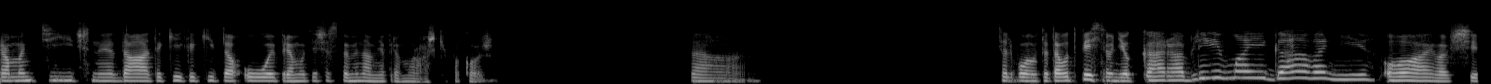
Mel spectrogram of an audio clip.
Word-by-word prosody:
романтичные, 175 Hz, -1 st, -2 dB
да, 165 Hz, +1 st, +3 dB
такие 170 Hz, +2 st, -4 dB
какие-то, 170 Hz, 0 st, -1 dB
ой, 170 Hz, -1 st, +1 dB
прям 155 Hz, -1 st, -1 dB
вот 155 Hz, +1 st, -6 dB
я 170 Hz, -, -6 dB
щас 165 Hz, 0 st, -9 dB
вспоминаю, 160 Hz, -1 st, -2 dB
у -, -, -3 dB
меня 145 Hz, 0 st, -5 dB
прям 140 Hz, -1 st, -9 dB
мурашки 130 Hz, -3 st, -5 dB
по -, -, -13 dB
коже. -, -, -10 dB, 2.0 s
Да. 150 Hz, -2 st, -6 dB, 2.6 s
С -, -, -18 dB
альбомом 170 Hz, -1 st, +2 dB
вот 155 Hz, +2 st, -2 dB
эта 170 Hz, +1 st, +5 dB
вот 175 Hz, 0 st, +1 dB
песня 210 Hz, -6 st, +4 dB
у -, -, -1 dB
неё: 165 Hz, 0 st, +3 dB
"Корабли 195 Hz, -, +1 dB
в 290 Hz, -, -5 dB
моей 305 Hz, -1 st, +1 dB
гавани". 255 Hz, -5 st, +1 dB
Ой, 180 Hz, -2 st, +4 dB
вообще! 150 Hz, +1 st, -1 dB
170 Hz, 125 wpm, -29 LUFS, 160-190 Hz, 2.6 s, эта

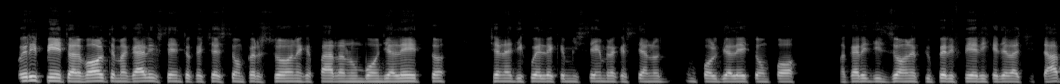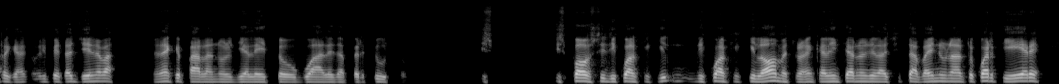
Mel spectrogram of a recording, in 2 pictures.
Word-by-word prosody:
Poi 165 Hz, -, +5 dB
ripeto 170 Hz, -4 st, +6 dB
a 140 Hz, -, +6 dB
volte 155 Hz, +3 st, +6 dB
magari 145 Hz, +2 st, +2 dB
sento 145 Hz, +3 st, -1 dB
che 140 Hz, -2 st, -5 dB
ce 145 Hz, -, 0 dB
son 140 Hz, -4 st, -5 dB
persone 145 Hz, +2 st, 0 dB
che 140 Hz, -1 st, -5 dB
parlano 140 Hz, -1 st, 0 dB
un 135 Hz, -, -6 dB
buon 140 Hz, 0 st, 0 dB
dialetto, 145 Hz, +1 st, +2 dB, 0.4 s
ce 150 Hz, -, +2 dB
n'è 145 Hz, 0 st, 0 dB
di 140 Hz, 0 st, -5 dB
quelle 140 Hz, 0 st, +2 dB
che -, -, -4 dB
mi 135 Hz, -1 st, -9 dB
sembra 140 Hz, +1 st, -2 dB
che -, -, -5 dB
siano 135 Hz, 0 st, -5 dB
un 140 Hz, -3 st, -16 dB
po' 140 Hz, +2 st, -1 dB
il 135 Hz, -, -2 dB
dialetto 135 Hz, 0 st, +1 dB
un 130 Hz, -, -8 dB
po' 130 Hz, +2 st, -1 dB, 0.4 s
magari 140 Hz, +4 st, 0 dB
di 140 Hz, -1 st, -6 dB
zone 140 Hz, +1 st, +1 dB
più 140 Hz, -, -9 dB
periferiche 140 Hz, -2 st, +2 dB
della 135 Hz, -1 st, +1 dB
città, 125 Hz, +3 st, -2 dB
perché 130 Hz, -5 st, -5 dB
ecco 125 Hz, +1 st, -14 dB
ripeto 130 Hz, +1 st, -5 dB
a -, -, -1 dB
Genova 140 Hz, +2 st, -1 dB, 0.4 s
non 125 Hz, +4 st, -7 dB
è 145 Hz, -, +2 dB
che 150 Hz, +3 st, -4 dB
parlano 120 Hz, -1 st, -2 dB
il 120 Hz, -, -7 dB
dialetto 120 Hz, 0 st, -3 dB
uguale 115 Hz, 0 st, -3 dB
dappertutto. 120 Hz, +2 st, -8 dB, 0.7 s
Ti -, -, -17 dB
sp -, -, -18 dB, 0.6 s
ti -, -, -13 dB
sposti 150 Hz, -2 st, +2 dB
di 135 Hz, 0 st, -3 dB
qualche 130 Hz, -2 st, 0 dB
chil 160 Hz, +4 st, -5 dB
uhm, 150 Hz, -3 st, -24 dB
di 135 Hz, 0 st, -8 dB
qualche 130 Hz, -3 st, -1 dB
chilometro, 135 Hz, -2 st, +2 dB
anche 130 Hz, +2 st, -4 dB
all'interno 135 Hz, +1 st, 0 dB
della 130 Hz, -1 st, 0 dB
città, 130 Hz, 0 st, -3 dB
vai 130 Hz, +2 st, +1 dB
in 145 Hz, -, -5 dB
un 145 Hz, -1 st, -3 dB
altro 140 Hz, +1 st, 0 dB
quartiere 150 Hz, 0 st, +1 dB
135 Hz, 200 wpm, -24 LUFS, 130-145 Hz, 0.7 s, ripeto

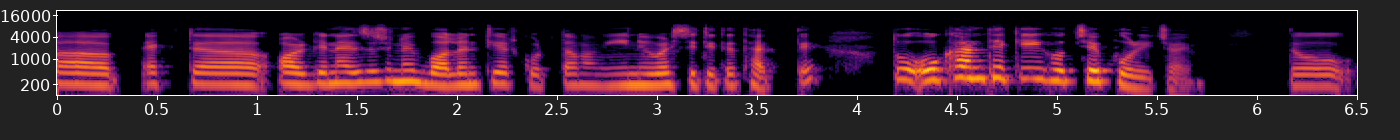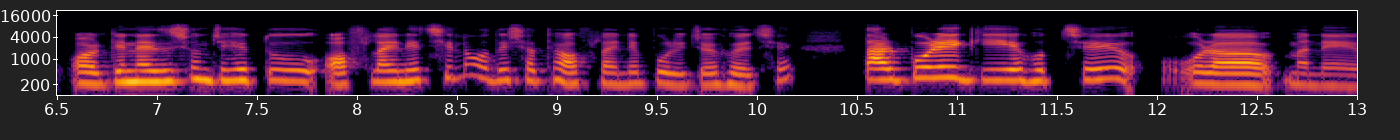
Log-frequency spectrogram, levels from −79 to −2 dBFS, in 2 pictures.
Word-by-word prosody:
আ -, -, -2 dB, 0.5 s
একটা 215 Hz, 0 st, -8 dB, 0.5 s
organization 225 Hz, +3 st, -2 dB
এ -, -, +1 dB
volunteer 205 Hz, +2 st, -2 dB
করতাম 195 Hz, +1 st, -9 dB
আমি 190 Hz, -, -14 dB
ইউনিভার্সিটিতে 200 Hz, 0 st, -4 dB
থাকতে। -, -, -7 dB, 0.4 s
তো 280 Hz, -, -6 dB, 0.2 s
ওখান 310 Hz, +3 st, +5 dB
থেকেই 295 Hz, -1 st, -1 dB
হচ্ছে 250 Hz, 0 st, +2 dB
পরিচয়। 165 Hz, -6 st, -6 dB, 0.5 s
তো 190 Hz, -, -8 dB, 0.4 s
organization 245 Hz, +5 st, +3 dB
যেহেতু 265 Hz, 0 st, -1 dB, 0.3 s
offline 240 Hz, +3 st, 0 dB
এ -, -, -5 dB
ছিল 315 Hz, 0 st, -7 dB
ওদের 265 Hz, -2 st, -5 dB
সাথে 255 Hz, +1 st, -6 dB
offline 215 Hz, 0 st, -6 dB
এ -, -, -11 dB
পরিচয় 200 Hz, -1 st, -4 dB
হয়েছে। 200 Hz, +8 st, -5 dB, 0.4 s
তারপরে 275 Hz, +3 st, +7 dB, 0.2 s
গিয়ে 265 Hz, 0 st, +1 dB
হচ্ছে 255 Hz, +2 st, -4 dB, 0.5 s
ওরা 215 Hz, -2 st, +4 dB, 0.4 s
মানে 200 Hz, -1 st, -5 dB
225 Hz, 145 wpm, -23 LUFS, 205-265 Hz, 0.5 s, তারপরে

